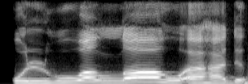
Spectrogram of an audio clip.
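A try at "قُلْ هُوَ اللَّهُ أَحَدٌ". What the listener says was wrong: Dibuka lagi, dijelaskan lagi wanya. Qul huwallah. Nah, ini di antara kebiasaan kita pengucapan wa di sini terpengaruh dengan tebalnya huruf lafzul jalalah. Padahal huruf wa di sini tipis, tidak dibaca tebal ya. Qul huwallah, bukan huwallah, tapi huwallah.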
